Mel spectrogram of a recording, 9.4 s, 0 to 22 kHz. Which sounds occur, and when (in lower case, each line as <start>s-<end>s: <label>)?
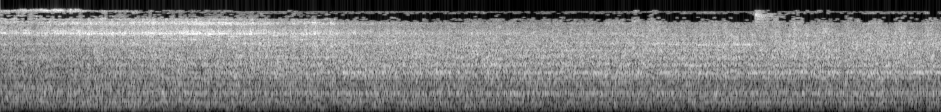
0.0s-9.4s: train wagon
